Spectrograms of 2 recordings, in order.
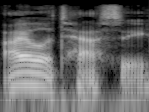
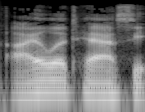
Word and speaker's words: Aila Tasse: And that's pronounced Aila Tasse, right? Yeah, exactly. Aila Tasse.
